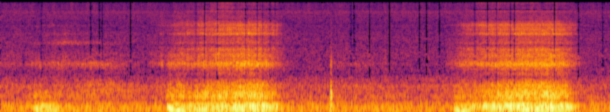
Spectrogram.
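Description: Rough, rattling snores on the in-breath, two long ones about four seconds apart, with quiet breathing between: ordinary snoring.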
